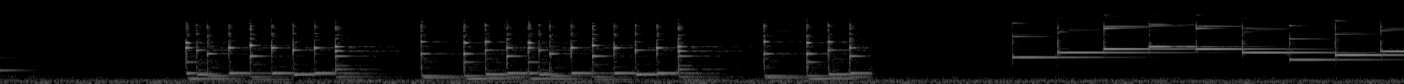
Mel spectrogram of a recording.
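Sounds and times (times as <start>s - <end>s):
marimba ringtone melody: 1.9s - 8.8s.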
